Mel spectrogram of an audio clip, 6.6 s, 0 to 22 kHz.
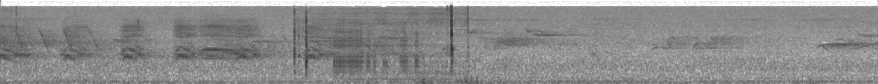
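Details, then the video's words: American crows in numbers attacking a bald eagle returning to its nest, March 30, 2016: a cluster of harsh caws at the start, sharp clicks and knocks midway, then fainter calls over low hum. "Crows attack"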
